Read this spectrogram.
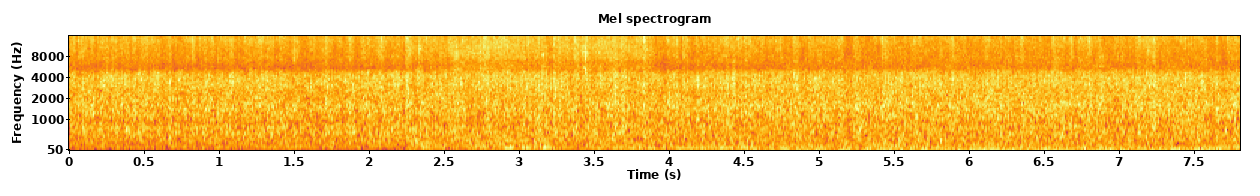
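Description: Heavy rain patters steadily on a windscreen.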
